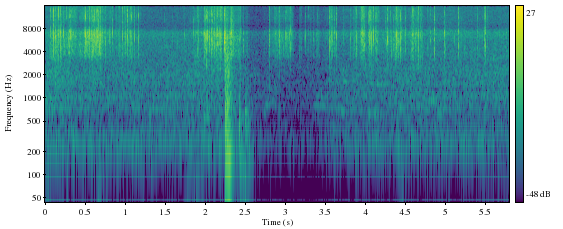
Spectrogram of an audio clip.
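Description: Rustling and handling noise as a soap bar and cream jars are picked up and moved, in crackly bursts, with a single knock a little over two seconds in.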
